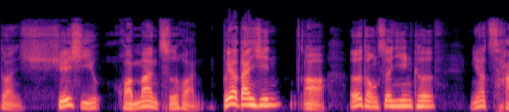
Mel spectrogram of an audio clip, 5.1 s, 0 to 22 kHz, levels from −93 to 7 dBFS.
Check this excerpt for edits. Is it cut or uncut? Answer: cut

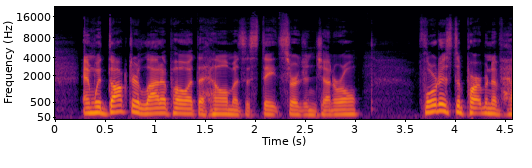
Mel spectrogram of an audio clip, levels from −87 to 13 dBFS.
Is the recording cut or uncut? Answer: uncut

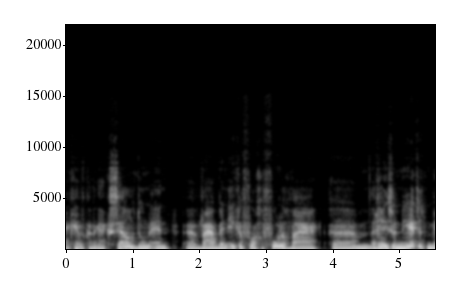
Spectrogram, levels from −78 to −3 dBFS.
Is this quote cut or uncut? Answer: cut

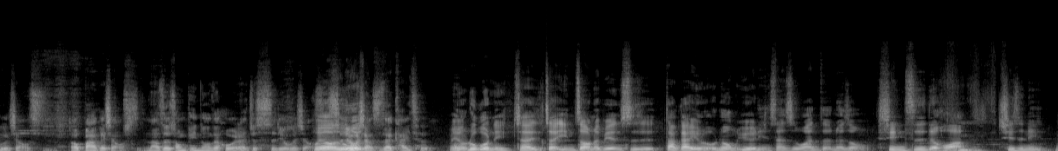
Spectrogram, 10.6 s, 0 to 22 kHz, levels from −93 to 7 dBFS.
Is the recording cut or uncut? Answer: uncut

